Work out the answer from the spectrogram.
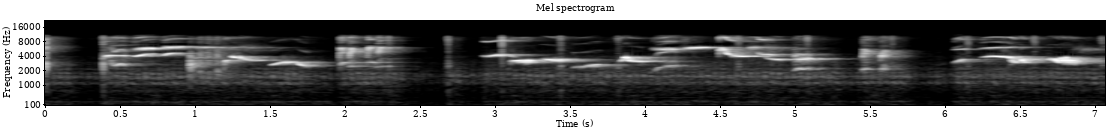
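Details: Sunda bulbul kept tame and handled by hand sings energetically, starting with a short phrase, pausing, then pouring out a long run of mixed whistles, downslurs and crisp chips.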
